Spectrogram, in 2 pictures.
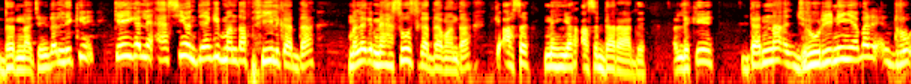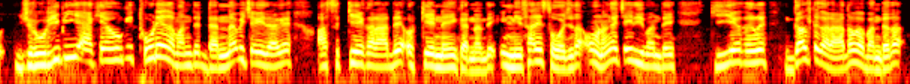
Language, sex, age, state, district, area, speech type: Dogri, male, 18-30, Jammu and Kashmir, Udhampur, rural, spontaneous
